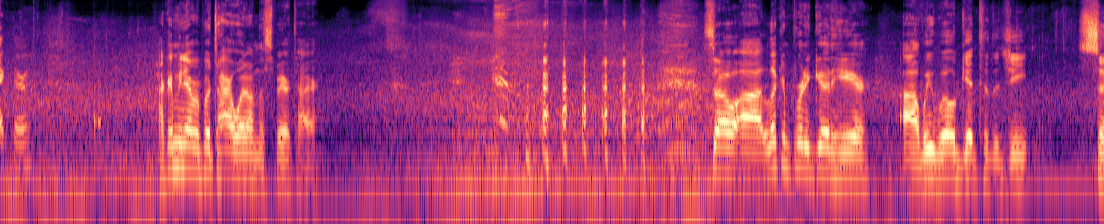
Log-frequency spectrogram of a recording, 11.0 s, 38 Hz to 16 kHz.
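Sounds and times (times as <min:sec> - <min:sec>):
low rumble of road traffic: 0:00.0 - 0:11.0
person laughing quietly: 0:04.6 - 0:06.9.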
